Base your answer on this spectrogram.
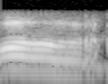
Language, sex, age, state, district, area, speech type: Bodo, female, 60+, Assam, Kokrajhar, rural, conversation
